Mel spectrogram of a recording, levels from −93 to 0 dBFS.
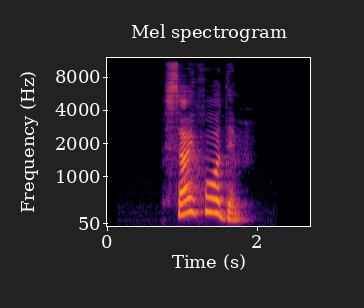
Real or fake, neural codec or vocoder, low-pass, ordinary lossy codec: real; none; 10.8 kHz; none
